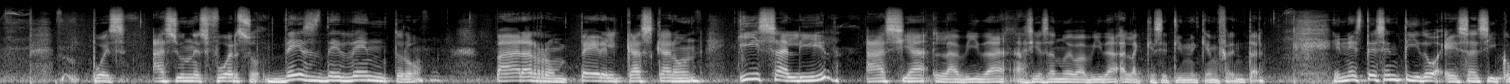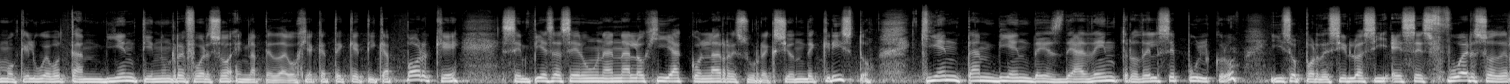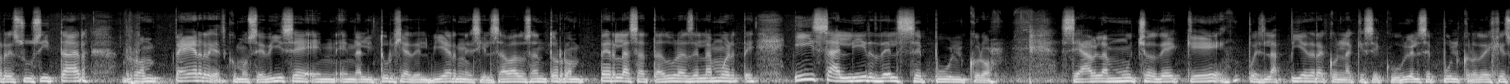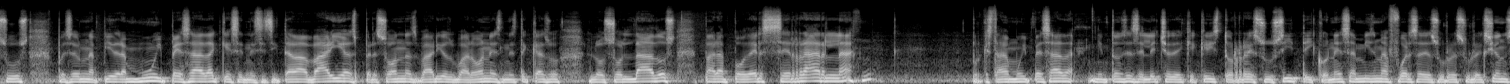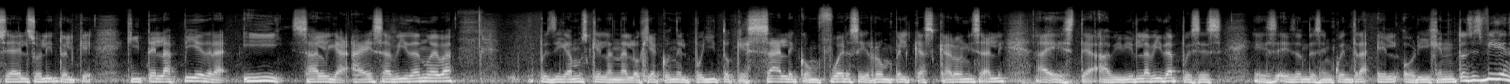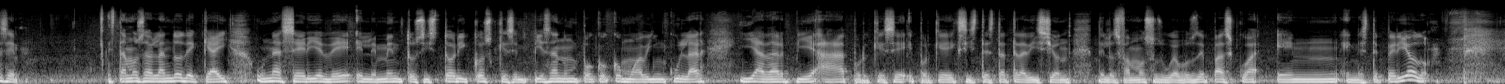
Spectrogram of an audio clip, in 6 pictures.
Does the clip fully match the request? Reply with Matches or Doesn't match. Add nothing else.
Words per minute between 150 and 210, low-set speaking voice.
Matches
